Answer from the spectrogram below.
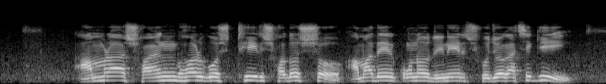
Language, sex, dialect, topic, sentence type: Bengali, male, Northern/Varendri, banking, question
